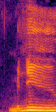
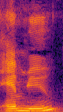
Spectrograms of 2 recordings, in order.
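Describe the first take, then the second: First: The letter and word blend into one word. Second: The letter and word are said apart. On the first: The speaker calls it wrong. "not menu" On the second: The speaker calls it right. "it's m new"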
